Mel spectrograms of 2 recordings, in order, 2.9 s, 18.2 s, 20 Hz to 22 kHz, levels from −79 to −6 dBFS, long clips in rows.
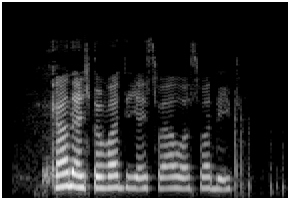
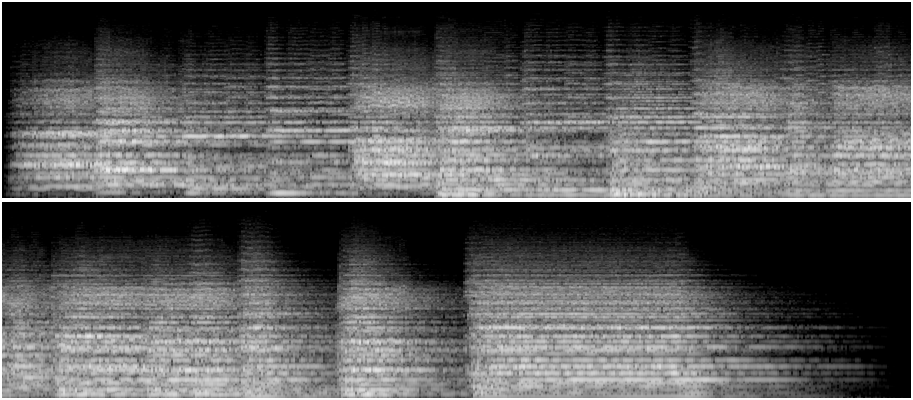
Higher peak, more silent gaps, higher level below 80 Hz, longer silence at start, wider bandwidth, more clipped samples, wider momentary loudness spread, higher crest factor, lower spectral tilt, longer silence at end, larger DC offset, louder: about the same, -2 dBFS vs -2 dBFS; neither; second, -72 dBFS vs -40 dBFS; first, 0.4 s vs 0.1 s; second, 10 kHz vs 15 kHz; neither; first, 16 LU vs 9 LU; about the same, 18 dB vs 16 dB; about the same, -5.5 dB/octave vs -5 dB/octave; second, 0.6 s vs 1.15 s; neither; second, -20 LUFS vs -17 LUFS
